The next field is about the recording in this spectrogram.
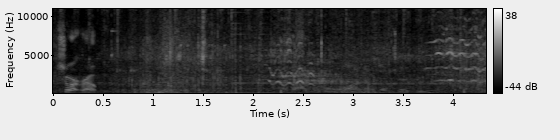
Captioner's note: horse whinnies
